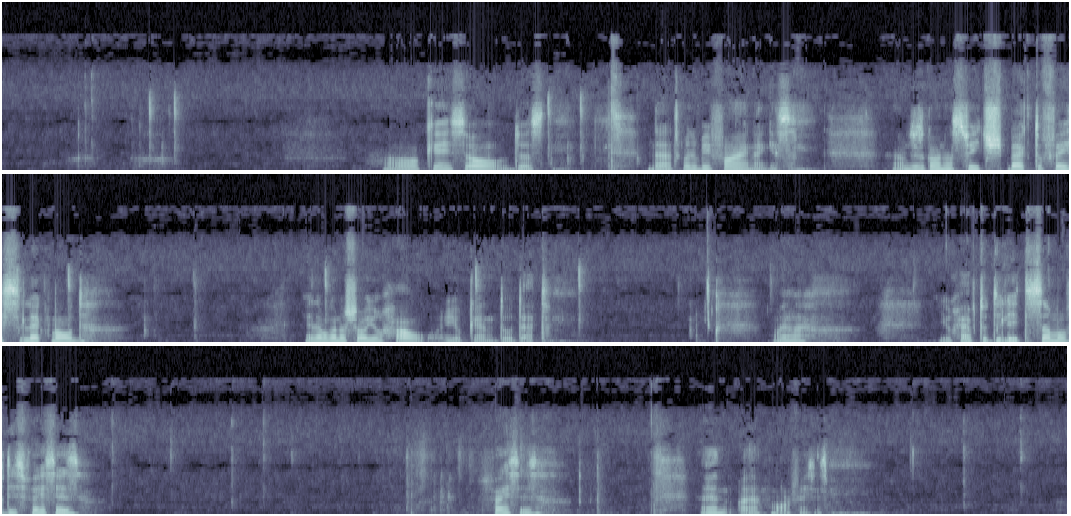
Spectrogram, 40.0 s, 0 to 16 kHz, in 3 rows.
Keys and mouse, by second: 1.0 t, 2.1 t, 4.7-5.1 middle drag, 5.3 middle click, 9.0 Tab, 10.5 KP_1, 12.5 ctrl+Tab, 13.8 z, 16.9 KP_1, 20.7 z, 23.7 KP_1, 24.3 z, 25.9 b, 27.9 b, 30.2 b, 31.5 z, 31.9 x, 36.9 KP_1, 37.9 z, 38.9 b.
